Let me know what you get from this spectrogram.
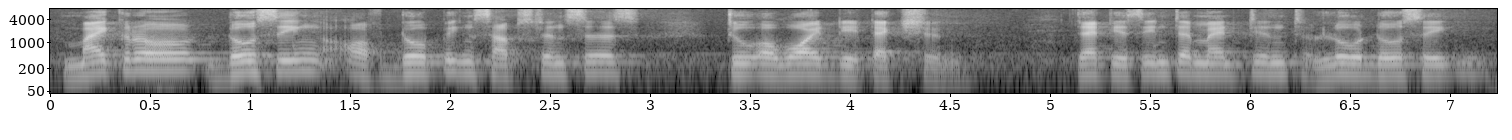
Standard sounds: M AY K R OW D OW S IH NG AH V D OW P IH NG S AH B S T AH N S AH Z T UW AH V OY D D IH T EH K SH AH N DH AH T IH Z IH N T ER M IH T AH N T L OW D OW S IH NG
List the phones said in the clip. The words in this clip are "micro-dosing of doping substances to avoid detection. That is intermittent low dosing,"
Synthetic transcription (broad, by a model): M AY K R OW D OW S IH NG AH F D OW P IH NG S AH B S T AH N S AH S T UW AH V OY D D IH T EH K SH AH N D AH T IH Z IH N T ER M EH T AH N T L OW D OW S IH NG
